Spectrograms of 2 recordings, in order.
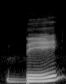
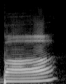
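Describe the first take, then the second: First: It is said Urdu style, ending in 'e'. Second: It is said Arabic style, ending in 'a'. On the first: The speaker calls it wrong. "Urdu तलफ़ुज़ से परहेज करें, यानी बे ... हरगिज़ ना पढ़ें" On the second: The speaker calls it right. "अरबी लहजे में अदा करें ... बल्कि बा"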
